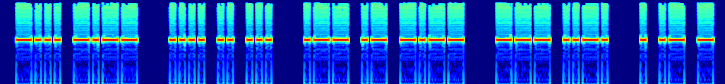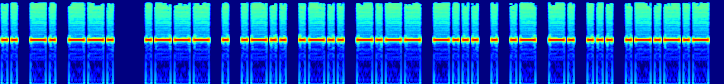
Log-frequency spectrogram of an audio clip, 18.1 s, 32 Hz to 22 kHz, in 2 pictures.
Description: Morse code, heard as a keyed tone, about 20 wpm, 1000 Hz. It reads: BY HIS WAY OF EATING JELLYBEANS.
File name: qotdfiles / 20wpm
